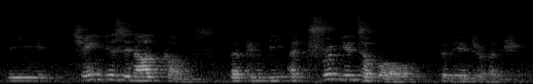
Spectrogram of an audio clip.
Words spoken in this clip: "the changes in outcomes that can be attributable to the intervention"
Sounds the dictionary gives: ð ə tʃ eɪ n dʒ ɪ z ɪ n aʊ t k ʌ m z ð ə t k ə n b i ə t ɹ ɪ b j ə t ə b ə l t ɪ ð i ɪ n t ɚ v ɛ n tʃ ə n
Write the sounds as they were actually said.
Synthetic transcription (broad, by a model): ð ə tʃ eɪ n dʒ ɪ z ɪ n aʊ t k ʌ m z ð ə t k ə n b i ə t ɹ ɪ b j ə t ə b ə l t ɪ ð i ɪ n t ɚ v ɛ n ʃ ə n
